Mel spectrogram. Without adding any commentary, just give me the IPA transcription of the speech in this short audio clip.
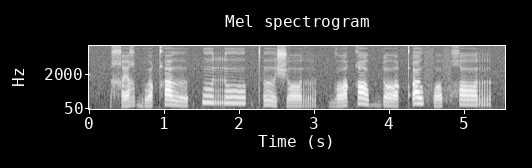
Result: χ ɛ˩˧ ʁ b o˩˧ qʰ ɤ˥˧ | p o˥ r o˥ | tʼ ɤ˥˧ ʃ ɔ˧ r | ɡ ɔ˩˧ q ɔ˥˧ b ɗ ɔ˧˩ qʼ o˥ f ɔ˩˧ f χ ɔ˥ r

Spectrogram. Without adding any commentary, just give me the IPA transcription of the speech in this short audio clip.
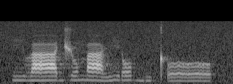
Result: i˨ β aː˨˦ d͡ʒ ʊ˦ m a˦˨ ɣ i˦ ɾ o˦ b i˨ kʼ oː˨

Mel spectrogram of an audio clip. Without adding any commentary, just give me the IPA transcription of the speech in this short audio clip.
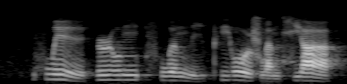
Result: x w e˥˩ ɪ̯ | ɻ ʊ˥ ŋ t͡sʰ w ə˥˩ n i˨˩ pʰ j o˥˩ ʊ̯ ʂ w a˩ n ɕ j ä˥˩

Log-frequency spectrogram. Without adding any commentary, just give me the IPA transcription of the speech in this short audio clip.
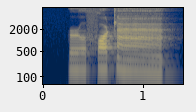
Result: ɹ ʊ f ɔ ʈ æ̃ː

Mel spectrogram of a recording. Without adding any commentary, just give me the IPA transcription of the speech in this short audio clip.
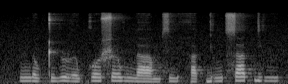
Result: ŋ ə˨˩ w ʈ i˨˩˦ ɹ ə˨˩ w k o˧ ʂ əː˧ w n aː˨˩ m s i˨˩ h a˨˩ k̚ j ə˧˥ ŋ s a˦˥ t̚ j ɨ˧

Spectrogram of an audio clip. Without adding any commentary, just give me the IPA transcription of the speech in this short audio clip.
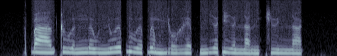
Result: ɓ aː˨˩˦ ʈ u˨˩˨ ə̯ ŋ ə˨˩ w n u˧˥ ə̯ ɓ u˨˩˦ ə̯ ɓ ə˨˩˨ m j o˨˩˨ ɣ ɛ˨˩ p̚ ŋ i˧ ə̯ ɗ i˨˩ ə̯ n a˨˩˨ n c ɨ˨˩ n a˨˩ k̚

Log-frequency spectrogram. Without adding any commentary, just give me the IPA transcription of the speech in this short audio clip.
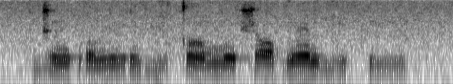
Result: d͡ʒ ũ˧ ɡ͡b o˨ l i˧ ɾ i˧ b i˦ t ɔ̃˧ m ũ˧ ʃ ɔ˦ b ɛ̃˦ b i˧ h i˧

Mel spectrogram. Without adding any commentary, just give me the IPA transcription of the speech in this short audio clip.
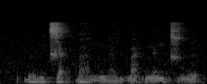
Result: ɓ ə̤˨˩ n t͡ɕ a˨˩ k̚ ɓ a̤˨˩ ŋ n a̤˨˩ j m a̰˧˨ ŋ n ə˧ n t͡ɕ u˧˩˨ ə̯

